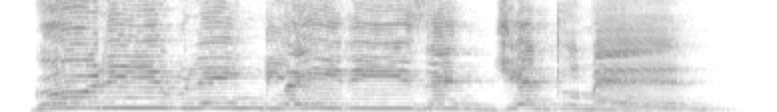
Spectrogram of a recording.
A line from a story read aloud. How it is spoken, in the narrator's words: the ringmaster shouted with his huge booming voice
